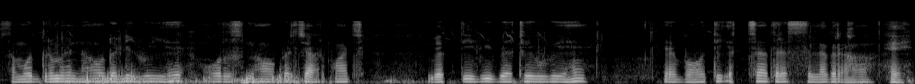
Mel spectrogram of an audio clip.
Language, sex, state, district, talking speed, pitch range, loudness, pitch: Hindi, male, Uttar Pradesh, Hamirpur, 155 wpm, 120-130 Hz, -27 LUFS, 125 Hz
